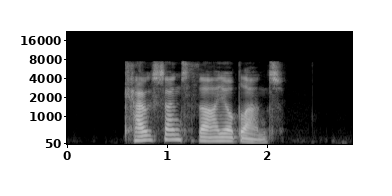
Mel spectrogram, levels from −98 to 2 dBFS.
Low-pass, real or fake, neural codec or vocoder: 7.2 kHz; fake; codec, 16 kHz, 4 kbps, FunCodec, trained on Chinese and English, 50 frames a second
